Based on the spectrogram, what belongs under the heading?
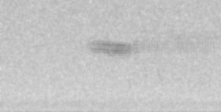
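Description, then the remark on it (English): In the evening, a faint, high, buzzy blue-winged warbler song rises briefly above a steady background hiss and low rumble, with a thinner second buzz trailing after it. “And it's easier to pick out these species like blue-winged warbler that don't stand out as super loud.”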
